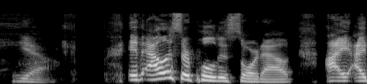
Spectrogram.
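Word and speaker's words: Ser Alliser: it's Alistair without the T. Alistair. Alistair. Okay. I keep Yeah. wanting to say like Alistair, Alicent or something. So it's Alistair.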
